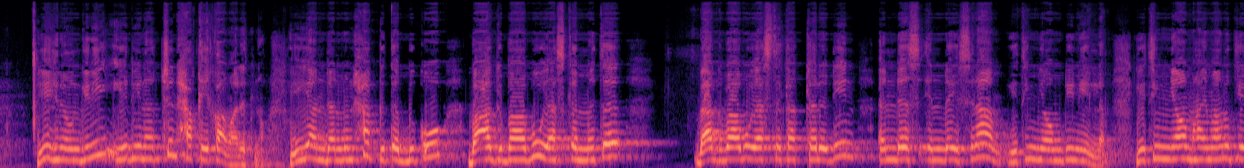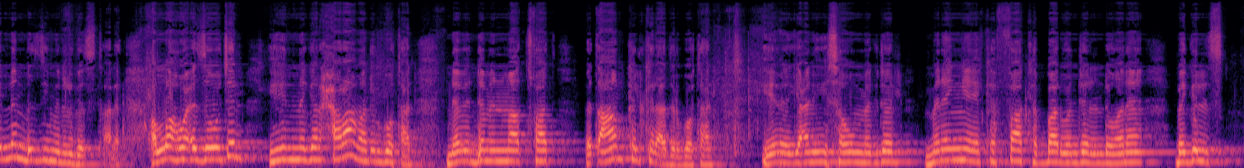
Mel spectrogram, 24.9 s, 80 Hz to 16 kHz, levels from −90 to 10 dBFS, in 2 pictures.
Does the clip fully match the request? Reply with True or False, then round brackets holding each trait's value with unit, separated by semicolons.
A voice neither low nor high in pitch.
False (210 Hz)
